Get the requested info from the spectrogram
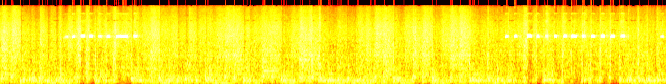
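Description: Festival dance music driven by loud, dense drumming of bass and snare drums, with a rapid high chirping about a second in and again near the end.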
